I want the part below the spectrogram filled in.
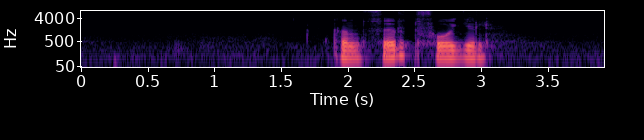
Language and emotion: Russian, neutral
